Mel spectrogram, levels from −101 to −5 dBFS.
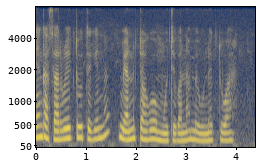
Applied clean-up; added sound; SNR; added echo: none; none; none; none.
